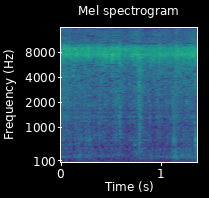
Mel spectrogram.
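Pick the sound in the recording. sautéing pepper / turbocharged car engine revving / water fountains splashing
sautéing pepper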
